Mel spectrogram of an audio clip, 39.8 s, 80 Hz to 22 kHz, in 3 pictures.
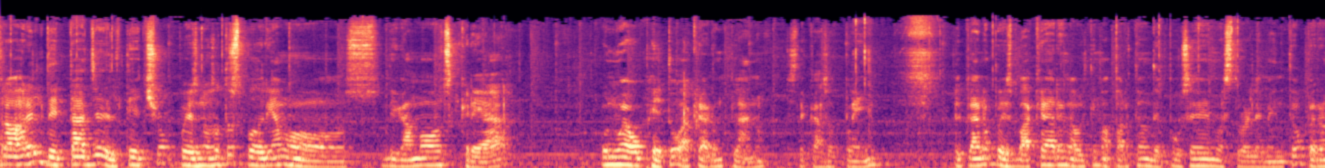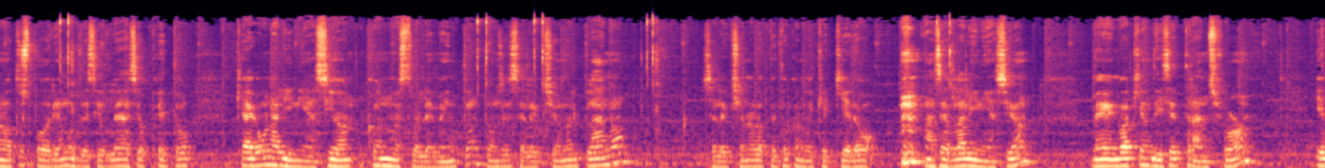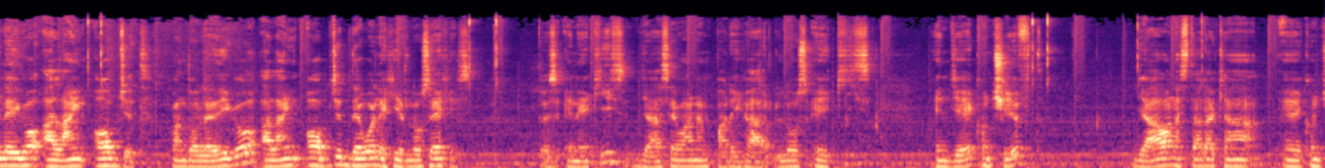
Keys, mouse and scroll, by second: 0.0 middle click, 0.7 shift+middle click, 1.3 middle click, 2.2 shift+middle click, 3.1-3.9 middle drag, 7.0 shift+a, 9.2 scroll down 2, 9.5-10.2 middle drag, 11.4-11.8 middle drag, 11.8 scroll down 1, 12.1-12.5 shift+middle drag, 14.0 shift+click, 18.2 click, 18.8 drag, 19.9 shift+click, 22.8-27.7 drag, 31.4 click, 37.0 shift+click, 38.1-38.8 middle drag.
